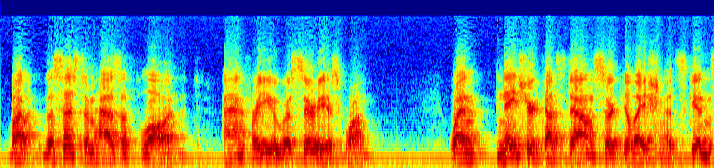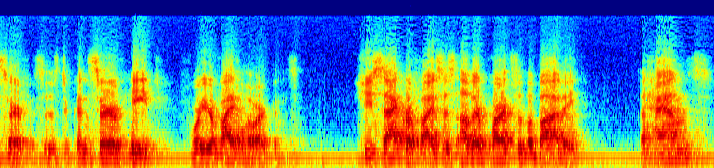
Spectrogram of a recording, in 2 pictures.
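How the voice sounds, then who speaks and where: A man's voice: medium pitch, a bit bright. An American man narrating a 1960s instructional film, speaking straight to the listener with emphatic phrasing and rhetorical questions. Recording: dull, noisy old film soundtrack with hum.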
